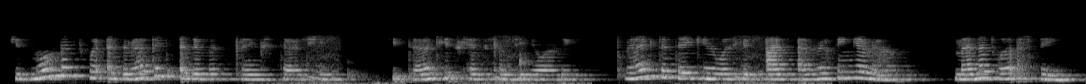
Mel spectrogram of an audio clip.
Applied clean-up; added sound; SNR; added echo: none; Zipper (clothing); 16 dB; reverberation time 0.6 s.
